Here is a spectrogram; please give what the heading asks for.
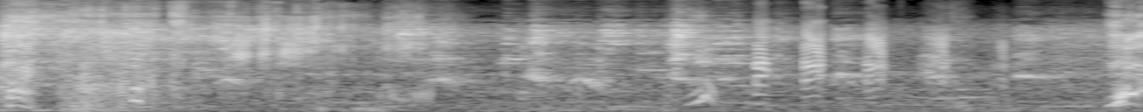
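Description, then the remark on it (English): A person makes yelping, bark-like noises in imitation of a dog, a few short sharp bursts spread over several seconds against a noisy, busy background. “Are you a dog barking?”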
